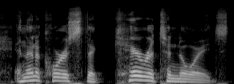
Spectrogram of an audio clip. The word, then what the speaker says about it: carotenoids: then of course the keratinoids did I say that right yeah that's what I think outstanding so it's not spelled like carrot that you eat but the carotenoids are responsible for the orange color of carrots as well as the orange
